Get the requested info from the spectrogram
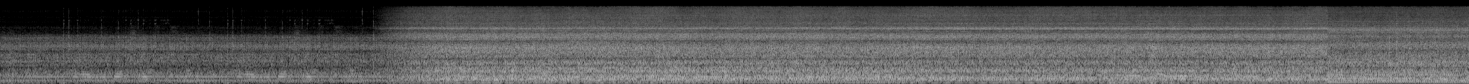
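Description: Small electric draught fan on a tin chimney extension, drawing the fire of a coal-fired Gauge 3 live-steam locomotive while steam is raised. It runs as a steady whirring hiss with a faint high whine. About four seconds in it comes in loud over a quieter hum.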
